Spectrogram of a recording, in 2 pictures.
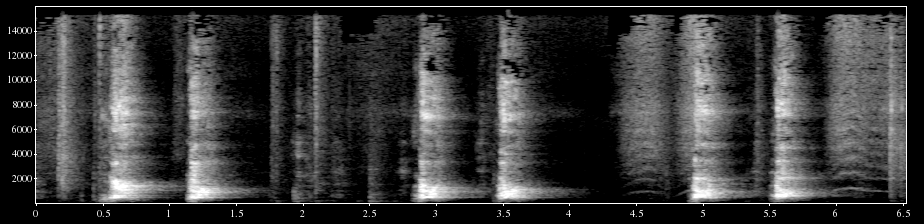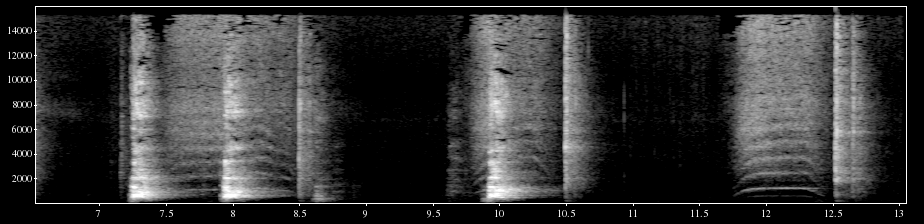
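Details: Puppies Karma and Skye bark as they discover a toy helicopter drone: sharp, loud barks, mostly in quick pairs, about nine strong ones over thirteen seconds with quieter yips between, and a faint whine near the end.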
